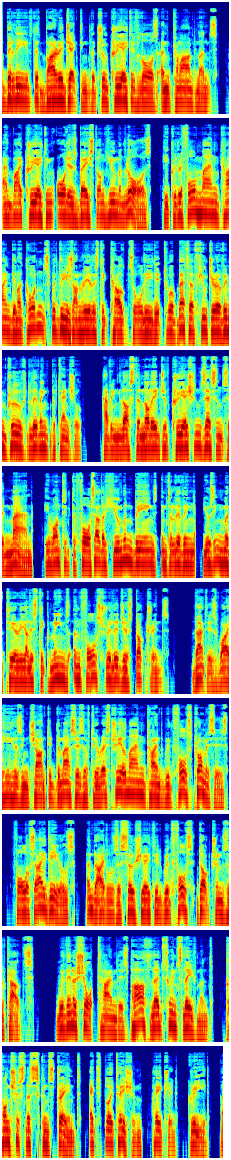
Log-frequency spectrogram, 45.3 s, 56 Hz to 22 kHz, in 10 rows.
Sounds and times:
Speech synthesizer: 0:00.0 - 0:45.2.

